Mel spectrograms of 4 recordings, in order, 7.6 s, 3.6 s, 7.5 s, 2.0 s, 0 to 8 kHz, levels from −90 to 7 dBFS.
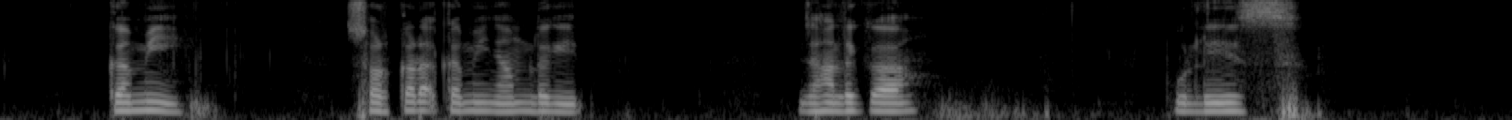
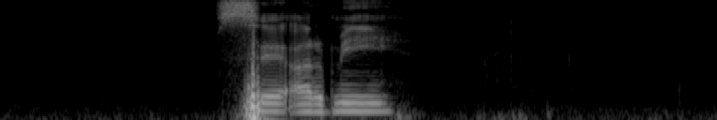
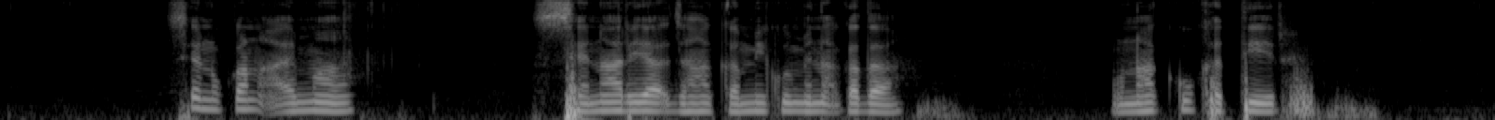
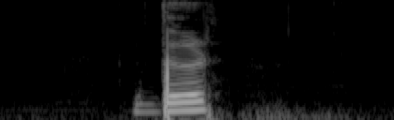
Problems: none marked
